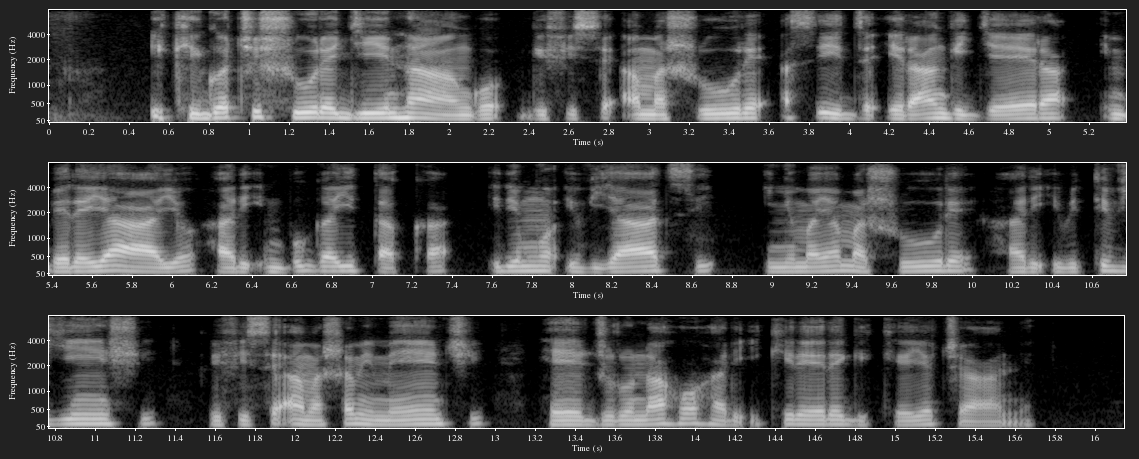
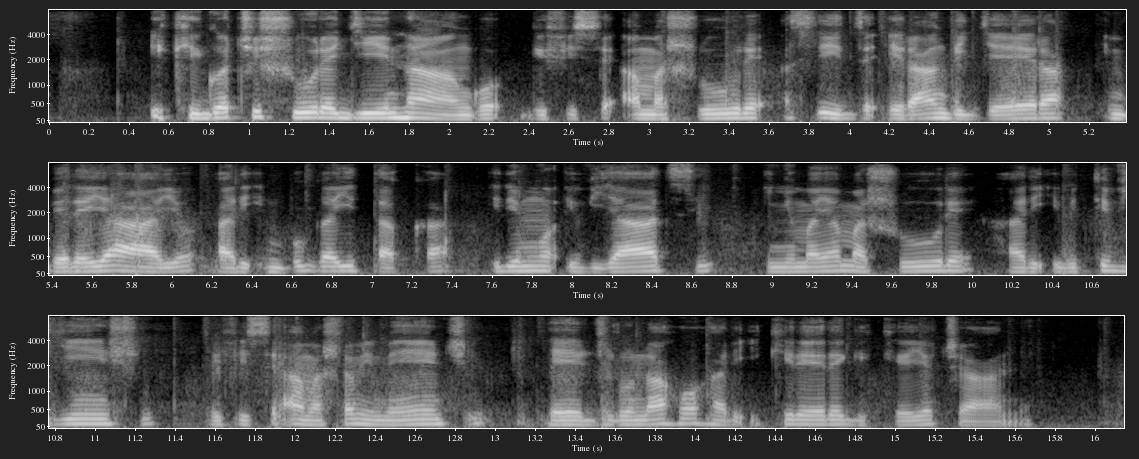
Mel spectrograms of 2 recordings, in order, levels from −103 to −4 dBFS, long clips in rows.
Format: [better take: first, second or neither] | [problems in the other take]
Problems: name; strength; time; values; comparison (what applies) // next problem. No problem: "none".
first | noise reduction (neural separator model SepFormer DNS4)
